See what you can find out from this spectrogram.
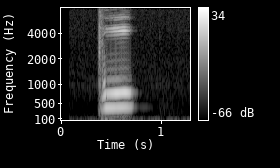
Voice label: "bū", pinyin; pinyin2; pinyinji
